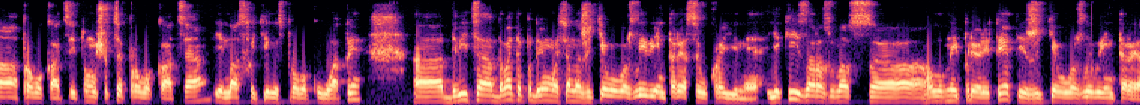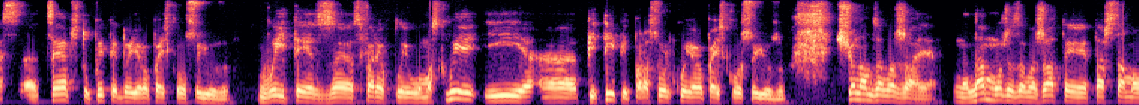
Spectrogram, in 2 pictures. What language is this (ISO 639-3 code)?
ukr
